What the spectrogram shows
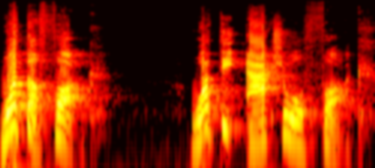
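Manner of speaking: furious, very loud, high-pitched outburst. Reacting to something that keeps happening to them on video, angry. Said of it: "I'm so mad right now".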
